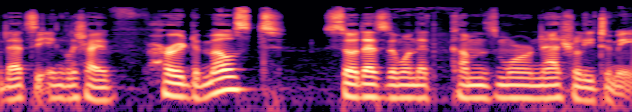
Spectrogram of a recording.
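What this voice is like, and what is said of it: American-sounding English accent. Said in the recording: “My accent is American-like ... think I'm American when they hear me speaking”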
